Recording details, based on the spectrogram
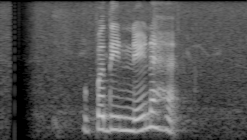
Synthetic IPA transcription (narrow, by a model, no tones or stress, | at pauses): upəd̪inːeːnæɦɛ̰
